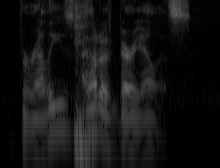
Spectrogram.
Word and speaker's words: Bareilles: Sarah Bareilles is in this as the balloon guide, and she's the best part of the entire season.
